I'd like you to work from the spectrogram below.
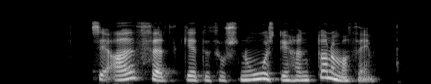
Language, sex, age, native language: Icelandic, female, 50-59, Icelandic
